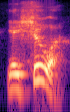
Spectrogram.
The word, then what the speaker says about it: Yeshua: letter Yeshua gazuntai okay the second one there is pronounced Yeshua Yeshua but underneath the yud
